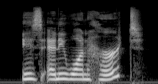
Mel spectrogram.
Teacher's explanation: This is a yes/no question, so the intonation rises at the end. Notice how this question is asked in a worried way.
